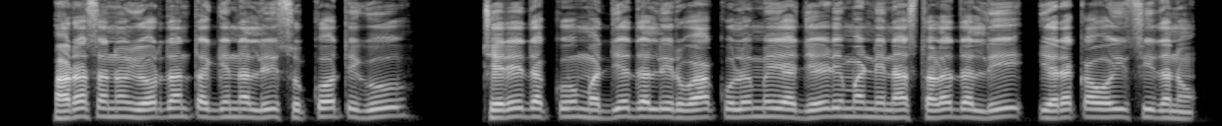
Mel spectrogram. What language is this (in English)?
Kannada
